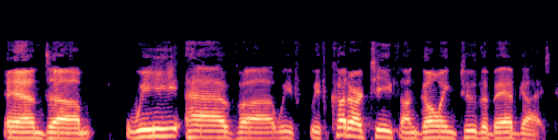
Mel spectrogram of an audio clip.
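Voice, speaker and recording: Speaking slowly in a mid-range, darkish voice, a man hosts a talk radio show from a studio. He argues emphatically and combatively in long run-on sentences. The broadcast sounds dull and dry, with no room sound.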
